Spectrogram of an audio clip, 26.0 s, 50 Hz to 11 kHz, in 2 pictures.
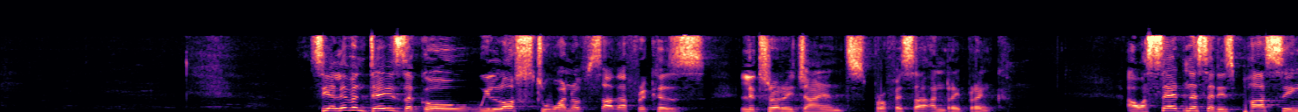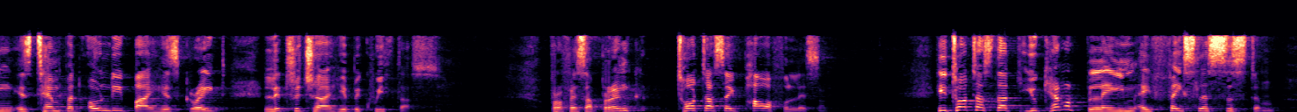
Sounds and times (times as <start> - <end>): Narration, monologue: 1.8 - 25.9
Male speech, man speaking: 3.1 - 10.2, 11.3 - 17.4, 18.5 - 21.3, 22.4 - 25.7.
